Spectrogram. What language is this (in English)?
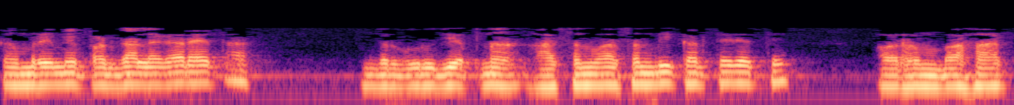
Hindi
